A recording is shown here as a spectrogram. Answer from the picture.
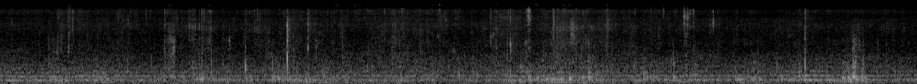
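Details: Wild bees near hives discovered during a honey-hunting walk through mangrove and forest, humming in a continuous low drone that swells slightly toward the end, with scattered clicks and rustles from people moving.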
